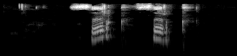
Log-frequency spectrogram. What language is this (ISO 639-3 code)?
bak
